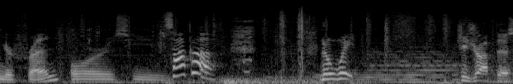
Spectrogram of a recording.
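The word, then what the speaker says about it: Sokka: in this you lost my name's Saka rhymes with with AA and waka waka it's a Muppets reference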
